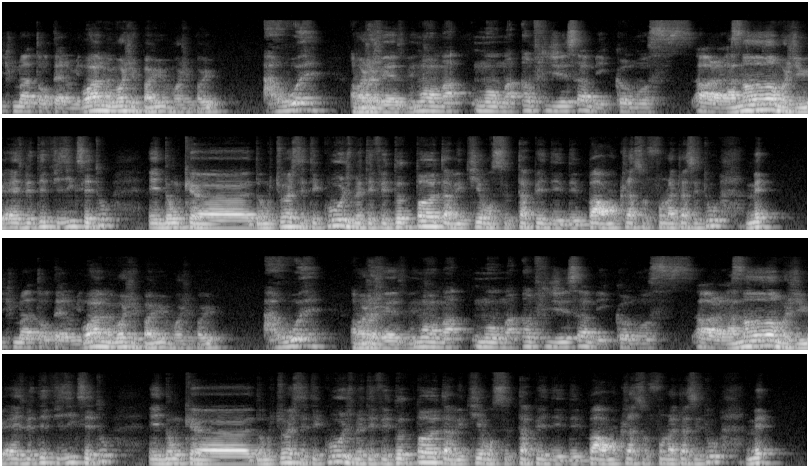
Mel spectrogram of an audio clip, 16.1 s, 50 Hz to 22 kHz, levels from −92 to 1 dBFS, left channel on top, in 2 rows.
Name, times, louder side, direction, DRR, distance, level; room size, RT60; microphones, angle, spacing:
voice 1, 0.0-1.2 2.6-3.2 3.5-3.8 4.1-6.6 6.9-7.7, left 1 dB, 80° left, 2.6 m, -25 dB
voice 2, 0.8-2.2 3.5-4.2 7.3-9.2 9.5-15.6, equal, 50° left, 1.4 m, -20 dB
6.1 x 5.2 x 5.4 m
head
